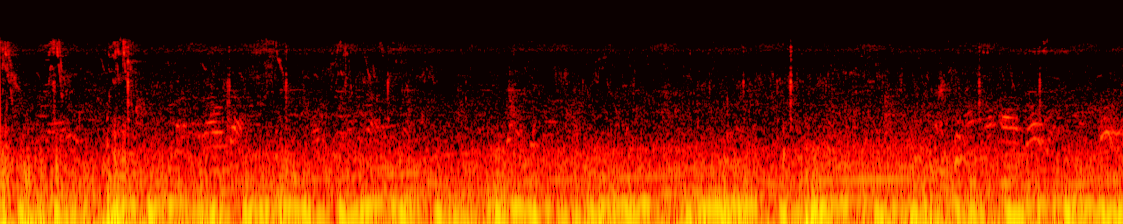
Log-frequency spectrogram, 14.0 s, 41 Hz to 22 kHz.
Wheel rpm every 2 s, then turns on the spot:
0, 0, 0, 0, 0, 0, 0.
none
